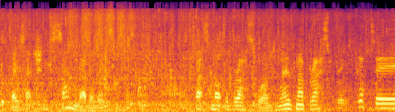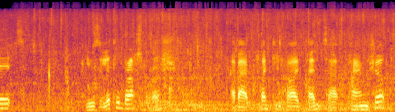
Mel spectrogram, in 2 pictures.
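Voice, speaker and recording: A man speaks fairly slowly at a medium pitch, with very wide pitch swings. Noticeable background noise runs underneath. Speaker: DIY hobbyist vlogger. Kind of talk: casual tutorial. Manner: chatty, offhand.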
